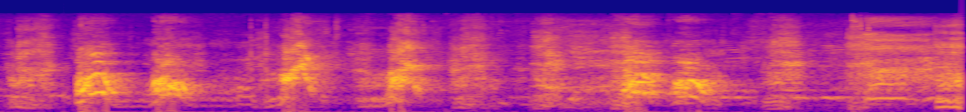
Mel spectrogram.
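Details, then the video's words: A dog barking excitedly at a rabbit in the yard: a fast run of sharp, loud barks, several per second and sometimes doubled, with little pause between them. "barks at a bunny"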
